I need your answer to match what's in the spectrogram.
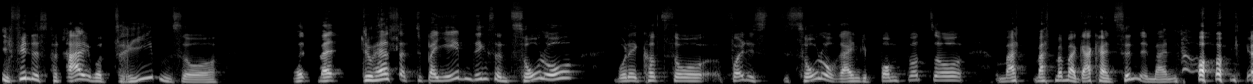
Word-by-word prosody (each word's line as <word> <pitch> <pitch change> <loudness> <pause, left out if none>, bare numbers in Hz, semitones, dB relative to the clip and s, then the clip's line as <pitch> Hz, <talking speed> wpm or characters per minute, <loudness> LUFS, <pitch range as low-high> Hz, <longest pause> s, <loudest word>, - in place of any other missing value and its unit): Ich 180 - -1
finde 265 -3 +4
es - - -11
total 165 +7 +3
übertrieben 155 - -3
so, 110 -3 -3 0.8
we 155 +3 0
weil 165 +1 +5 0.3
du 195 0 +6
hörst 230 +4 +5
da - - -2 0.2
bei - - +2
jedem 215 - -2
Ding 245 +2 -3
so 215 - -2
'n 155 -3 -2
Solo, 250 - +1 0.3
wo 155 +2 -3
dann 165 -2 0
kurz 180 0 -4
so 160 -2 0 0.2
voll 180 +3 -1
das 175 -2 -10
das 140 - -19
Solo 180 +10 +1
rein 140 +1 -1
gebombt 160 +4 -4
wird 205 0 -7
so. 185 -1 -2 0.3
Macht 150 +5 0
macht 160 +1 -1
manchmal 185 0 +3
gar - - +3
keinen 135 -5 +2
Sinn 235 +6 -1
in 125 - -5
meinen 120 +2 -5 0.2
Augen. 230 -4 +7
175 Hz, 180 wpm, -25 LUFS, 155-210 Hz, 0.8 s, Augen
